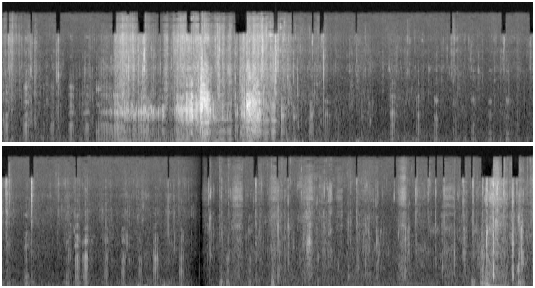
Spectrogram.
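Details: Javelinas at night on a trail camera in Tucson, Arizona, on a hot night, jostling for space in a small desert critter pond. The squabble includes mothers with babies. A loud, harsh, rasping outburst lasts about two seconds, with two sharp peaks, then fades to quiet scattered rustling and a brief final scuffle.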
